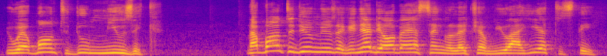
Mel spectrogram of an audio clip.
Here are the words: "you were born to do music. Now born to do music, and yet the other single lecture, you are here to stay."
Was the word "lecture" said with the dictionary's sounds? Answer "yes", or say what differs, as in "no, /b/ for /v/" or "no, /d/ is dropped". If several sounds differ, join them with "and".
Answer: no, /k/ is dropped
